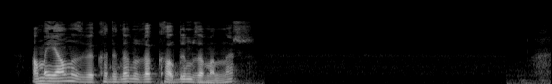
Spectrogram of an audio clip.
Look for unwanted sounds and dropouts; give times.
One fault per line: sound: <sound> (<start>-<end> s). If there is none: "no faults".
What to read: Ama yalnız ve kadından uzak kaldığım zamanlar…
no faults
